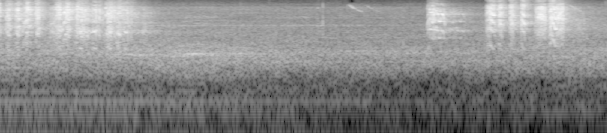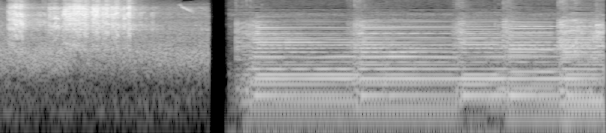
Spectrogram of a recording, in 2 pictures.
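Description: Parakeets giving harsh screeching calls in three short bouts over a steady background hiss. About five and a half seconds in, the calls stop abruptly and a gentle acoustic guitar tune begins.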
